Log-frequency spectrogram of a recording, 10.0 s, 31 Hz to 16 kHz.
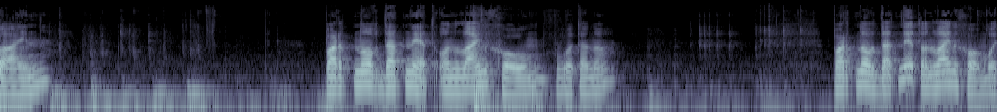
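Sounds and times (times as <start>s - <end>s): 
speech: 0.0s - 0.6s, 3.2s - 6.2s, 8.4s - 9.9s
typing on a computer keyboard: 0.4s - 2.2s, 6.8s - 8.2s.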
